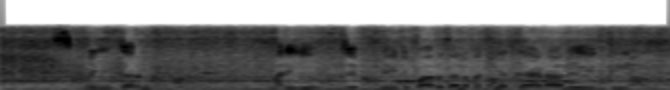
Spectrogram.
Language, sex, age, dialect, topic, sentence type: Telugu, female, 31-35, Utterandhra, agriculture, question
